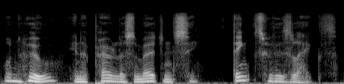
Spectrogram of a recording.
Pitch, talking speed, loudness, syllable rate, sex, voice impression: 130 Hz, 175 wpm, -19 LUFS, 5.3 syllables/s, male, very masculine, very adult-like, slightly middle-aged, very thick, relaxed, weak, slightly dark, very soft, slightly muffled, slightly halting, slightly raspy, slightly cool, intellectual, very sincere, very calm, very mature, slightly friendly, very unique, slightly wild, sweet, slightly kind, modest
